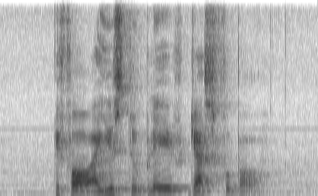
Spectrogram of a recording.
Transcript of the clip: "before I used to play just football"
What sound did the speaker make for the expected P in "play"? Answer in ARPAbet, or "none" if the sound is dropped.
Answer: B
